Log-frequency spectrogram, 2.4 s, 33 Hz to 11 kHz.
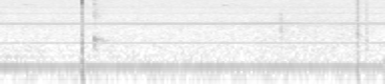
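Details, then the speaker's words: Relay pulls in with sharp isolated clicks over steady mains hum on a 1952 Guide Autronic-Eye vacuum-tube automatic headlight dimmer for a 1953 GM Chevrolet, but the bulb gets no output; suspected bad connection or dirty relay contacts needing burnishing. "I hear something clicking the sensitive relay is clicking"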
